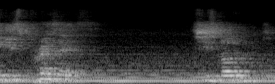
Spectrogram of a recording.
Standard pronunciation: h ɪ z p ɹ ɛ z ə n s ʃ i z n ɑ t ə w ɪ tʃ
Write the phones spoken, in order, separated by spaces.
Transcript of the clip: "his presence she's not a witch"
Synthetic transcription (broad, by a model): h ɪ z p ɹ ɛ z ə n s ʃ i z n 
